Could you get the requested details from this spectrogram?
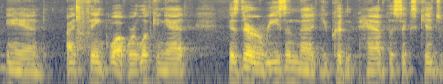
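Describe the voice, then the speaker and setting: A man's very deep, low voice with an American accent, fairly even intonation and a moderate pace. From Kansas. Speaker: planning commissioner. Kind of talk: public meeting.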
